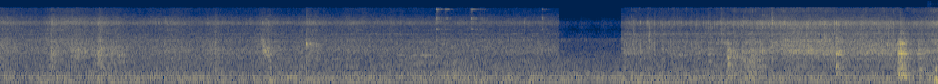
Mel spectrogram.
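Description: Beef tripe bhuna cooks in a pot while being stirred, giving repeated scraping and clacking over a continuous low sizzle, with a brief near-silent break midway.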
